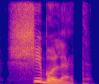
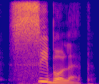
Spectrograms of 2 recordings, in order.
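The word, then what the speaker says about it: שיבולת: And if he was not from Ephraim, he would say Shibolet. But he would respond Sibolet. So instead of she, he would say si.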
